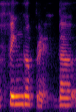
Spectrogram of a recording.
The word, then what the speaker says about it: fingerprint: So fingerprint. Although in writing, in spelling, you have er, but the actual pronunciation of that is a. So this sound is what comes there.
